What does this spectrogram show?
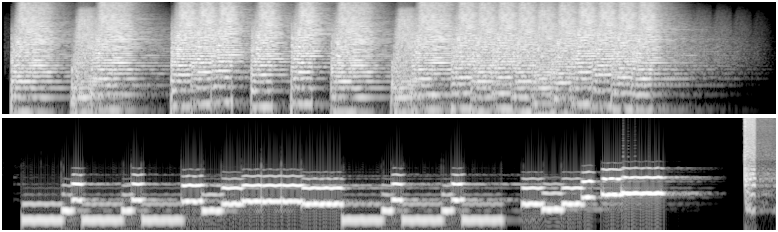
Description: Leads Trap; Melody Demo; Unison MIDI Wizard Plug-In

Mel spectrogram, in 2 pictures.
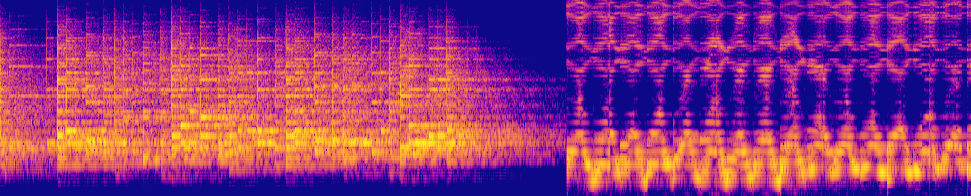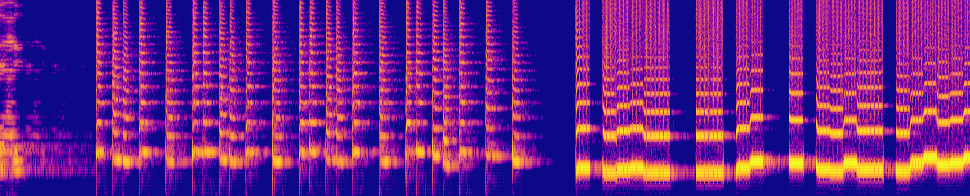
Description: Dubstep

